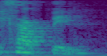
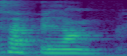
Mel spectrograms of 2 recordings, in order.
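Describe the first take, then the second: First: The ending is silent, like the singular. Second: The ending is pronounced as a nasal vowel. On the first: The speaker calls it right. "Se dicen nada más como en los singulares" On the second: The speaker calls it wrong. "es una nasal, pues debe ser s'appellant. Y no"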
